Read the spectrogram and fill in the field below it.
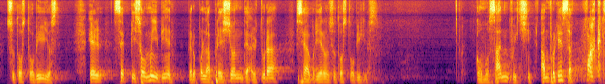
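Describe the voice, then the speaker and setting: A man's voice: lowish voice, warm tone, slightly rough. A male pastor delivering a sermon, telling stories animatedly with acted-out quotes and sound effects.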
